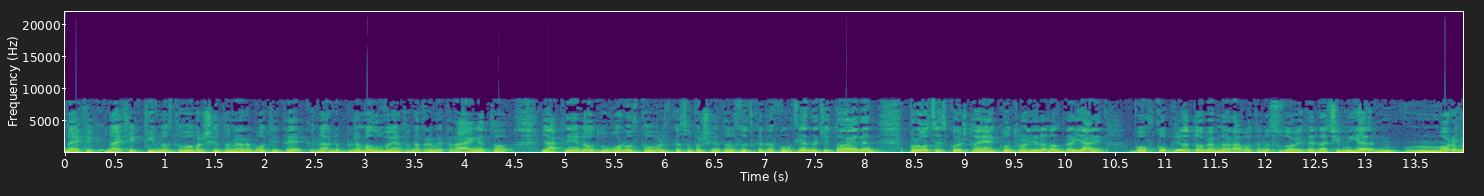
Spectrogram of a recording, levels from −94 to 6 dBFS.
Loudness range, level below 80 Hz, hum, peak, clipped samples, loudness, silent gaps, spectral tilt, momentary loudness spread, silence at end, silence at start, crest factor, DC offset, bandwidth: 1 LU; -34 dBFS; none; 0 dBFS; under 0.1%; -12 LUFS; none; -7 dB/octave; 3 LU; 0 s; 0 s; 10 dB; under 0.1%; 8.6 kHz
